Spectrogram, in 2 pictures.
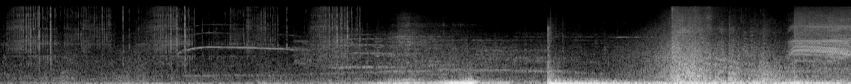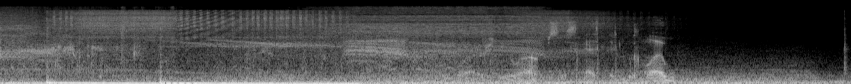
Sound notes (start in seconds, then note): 0.0 rope swishing; 0.0 rope creaking; 2.0 woman screaming; 6.8 thunder rumbling; 7.8 crow squawking; 7.9 snake hissing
